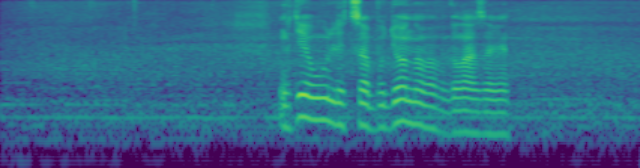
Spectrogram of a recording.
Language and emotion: Russian, neutral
